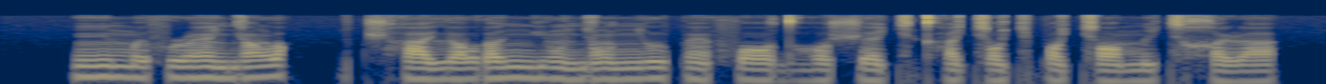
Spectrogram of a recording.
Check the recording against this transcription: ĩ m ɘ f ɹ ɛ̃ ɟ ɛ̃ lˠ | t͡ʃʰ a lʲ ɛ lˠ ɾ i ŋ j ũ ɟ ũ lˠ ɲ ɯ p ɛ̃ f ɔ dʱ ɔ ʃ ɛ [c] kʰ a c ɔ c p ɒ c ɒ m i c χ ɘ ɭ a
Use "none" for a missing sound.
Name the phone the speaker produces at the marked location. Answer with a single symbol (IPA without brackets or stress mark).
c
